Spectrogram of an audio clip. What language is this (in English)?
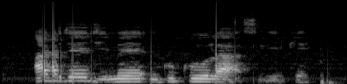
Igbo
